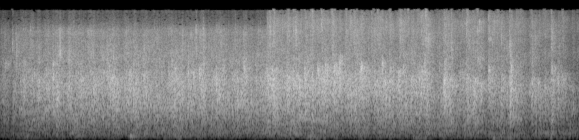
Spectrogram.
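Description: Steady, sustained applause from an audience welcoming the director of the peace research institute PRIO as he is introduced to speak, a dense wash of many hands clapping at an even loudness for about seven seconds with no speech over it.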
